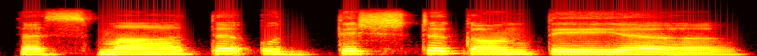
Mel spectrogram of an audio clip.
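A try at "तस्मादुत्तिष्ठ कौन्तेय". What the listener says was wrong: इसको एक करो. Tasmaduttishta.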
